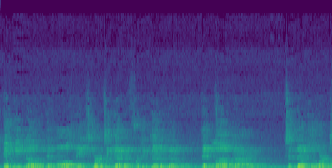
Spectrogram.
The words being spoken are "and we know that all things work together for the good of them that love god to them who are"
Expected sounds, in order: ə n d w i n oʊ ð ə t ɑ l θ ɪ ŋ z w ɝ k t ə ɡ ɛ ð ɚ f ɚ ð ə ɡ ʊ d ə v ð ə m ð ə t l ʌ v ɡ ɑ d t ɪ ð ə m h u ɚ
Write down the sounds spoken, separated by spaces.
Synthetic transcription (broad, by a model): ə n w i n oʊ ð ə t ɑ l θ ɪ ŋ z w ɝ k t ə ɡ ɛ ð ɚ f ɚ ð ə ɡ ʊ d ə v ð ə m ð ə t l ʌ v ɡ ɑ d t ɪ ð ə m h u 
